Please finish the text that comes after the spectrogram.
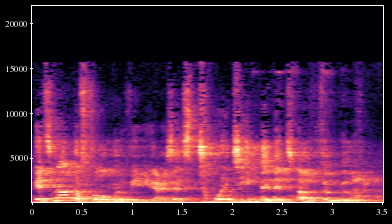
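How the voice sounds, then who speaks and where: A man's voice: a little high, sing-song, normal speed, darkish tone, faint music behind. A man in his thirties doing an open-mic stand-up set into a handheld mic, rambling with lots of fillers and self-deprecation. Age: 30s. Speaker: stand-up comedian. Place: small venue with a stage and audience. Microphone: handheld mic, filmed from a far camera. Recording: echoey room from a far camera.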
